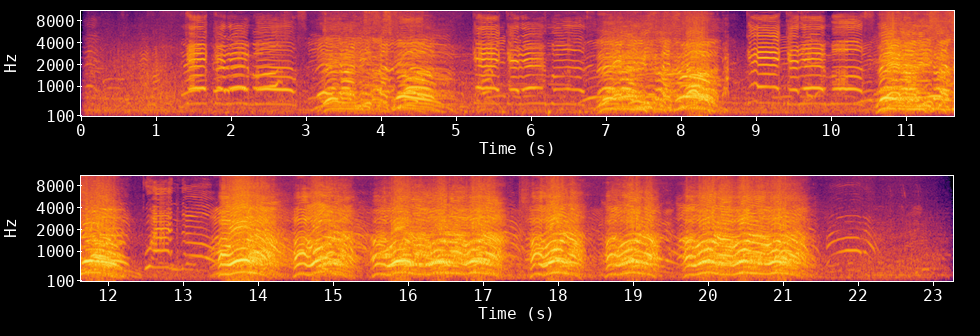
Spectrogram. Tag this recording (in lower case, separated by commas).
human voice, singing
